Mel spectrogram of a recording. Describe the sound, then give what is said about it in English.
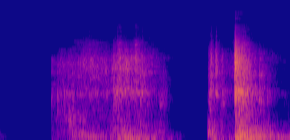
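A drawer scrapes along its runners for about a second, pauses, then slides again and shuts with a firm thump as someone searches it for a missing item. No one speaks. “supposed to be right here in this drawer.”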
